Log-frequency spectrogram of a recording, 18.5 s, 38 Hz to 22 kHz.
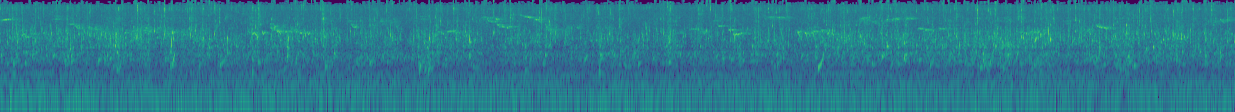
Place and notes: Court-St.-Étienne, Belgique - The Thyle river
The Thyle river, on a quiet rural place.
Court-St.-Étienne, Belgium, 2 October 2015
